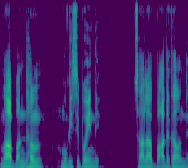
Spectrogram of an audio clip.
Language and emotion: Telugu, sad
